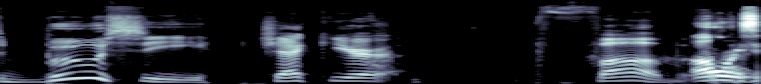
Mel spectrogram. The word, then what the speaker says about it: Boosie: Jonathan Jackson, Tazo acting like he doesn't know how to pronounce Bussy. It's Boosie.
